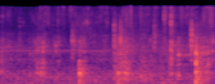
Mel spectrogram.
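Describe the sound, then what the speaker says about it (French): Cod curry with coconut milk being stirred in a pan, with a soft sizzle under intermittent scraping strokes of a utensil, close and fairly quiet. "Donc là, on va venir remuer tout ça"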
